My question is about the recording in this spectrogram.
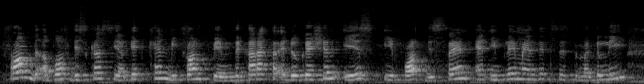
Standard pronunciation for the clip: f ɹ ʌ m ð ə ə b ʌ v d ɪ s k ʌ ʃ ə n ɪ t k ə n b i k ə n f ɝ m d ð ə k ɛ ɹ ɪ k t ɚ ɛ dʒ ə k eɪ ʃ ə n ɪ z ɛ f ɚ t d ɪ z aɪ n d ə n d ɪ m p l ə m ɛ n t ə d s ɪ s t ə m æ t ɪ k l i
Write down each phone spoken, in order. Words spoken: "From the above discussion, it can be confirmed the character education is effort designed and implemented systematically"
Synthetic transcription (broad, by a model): f ɹ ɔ m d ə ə b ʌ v d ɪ s k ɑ s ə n ɪ t k ə n b i k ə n f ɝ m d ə k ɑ ɹ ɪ k t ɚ ɛ dʒ ə k eɪ ʃ ə n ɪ s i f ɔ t d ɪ s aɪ n ə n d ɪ m p l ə m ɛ n t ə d s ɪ s t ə m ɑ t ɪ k l i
